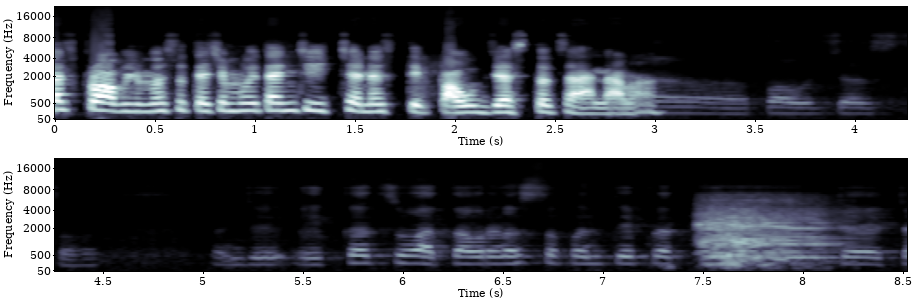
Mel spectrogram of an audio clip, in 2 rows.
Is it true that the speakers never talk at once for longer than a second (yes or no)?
yes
